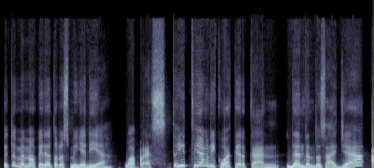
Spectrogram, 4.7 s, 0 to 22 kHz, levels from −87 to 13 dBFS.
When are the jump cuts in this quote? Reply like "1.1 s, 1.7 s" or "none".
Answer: 2.2 s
